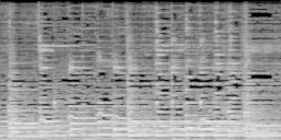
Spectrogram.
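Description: Guzheng (Chinese plucked zither) played with finger picks: a flowing melody of plucked, ringing notes, some of them bent upward with small slides.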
